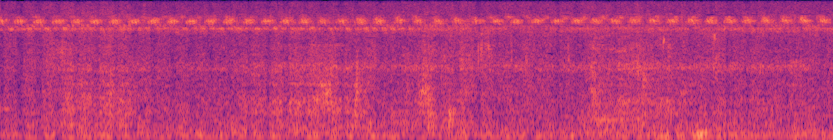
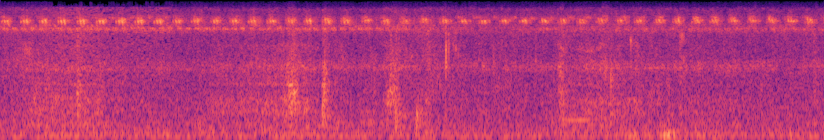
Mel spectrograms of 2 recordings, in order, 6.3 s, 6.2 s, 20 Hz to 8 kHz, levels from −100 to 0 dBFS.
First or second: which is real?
second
